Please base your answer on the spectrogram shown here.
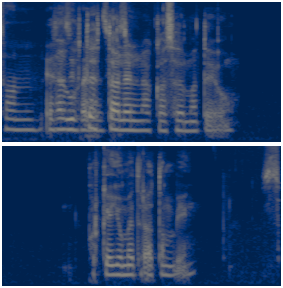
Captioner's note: Spanish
